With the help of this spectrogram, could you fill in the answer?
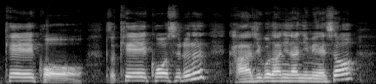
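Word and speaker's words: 携行: 다니는 거 즉 가지고 다니는 휴은 가지고 다니는 발음은 케고 케고 그서 코스는 가지고 다니 미에서 어찌보면 왼쪽에 휴대와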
